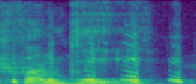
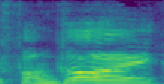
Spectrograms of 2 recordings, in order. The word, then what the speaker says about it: fungi: The I would be pronounced E, so it'd be fungi.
